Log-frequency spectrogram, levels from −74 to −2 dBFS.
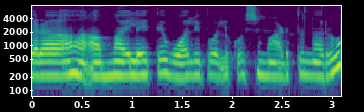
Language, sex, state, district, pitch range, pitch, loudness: Telugu, female, Andhra Pradesh, Sri Satya Sai, 215-225 Hz, 220 Hz, -16 LUFS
